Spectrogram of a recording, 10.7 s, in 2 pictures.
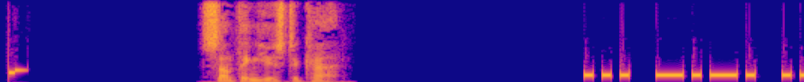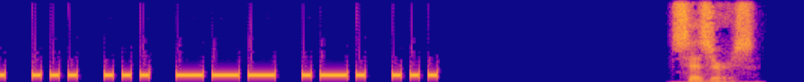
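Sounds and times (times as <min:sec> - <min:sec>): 
speech: 0:01.4 - 0:02.3, 0:09.9 - 0:10.5
Morse code word sent at 20 wpm: 0:03.9 - 0:08.3.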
